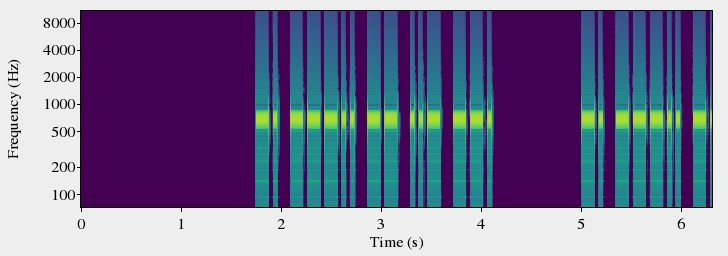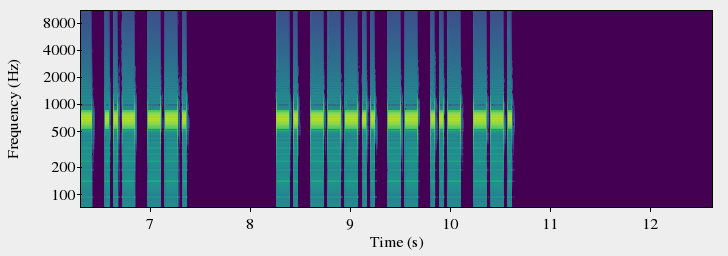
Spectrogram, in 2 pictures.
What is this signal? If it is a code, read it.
Morse code, heard as a keyed tone, about 27 wpm, 700 Hz. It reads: N8MUG N8MUG N8MUG
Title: USA Call Signs - 5 Characters - Repeated 3x - 28wpm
